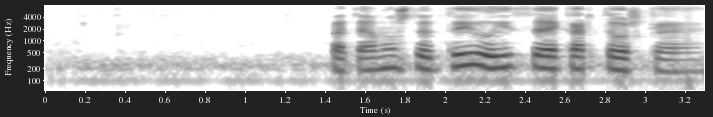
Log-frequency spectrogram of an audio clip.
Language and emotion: Russian, neutral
